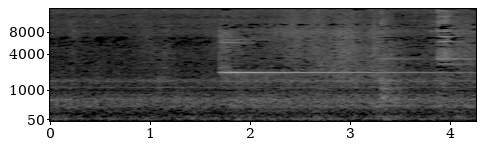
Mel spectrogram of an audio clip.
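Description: A single high bell-like note, struck about two seconds in and ringing as it slowly fades, followed by a faint click near the end.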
